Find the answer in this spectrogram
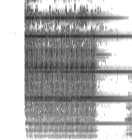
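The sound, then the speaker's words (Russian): A telephone bell rings loudly in one sustained, bright burst of about a second and a half, then cuts off and leaves a thin tone fading away. No voices are heard. “Следующий звонок был от Босса.”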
